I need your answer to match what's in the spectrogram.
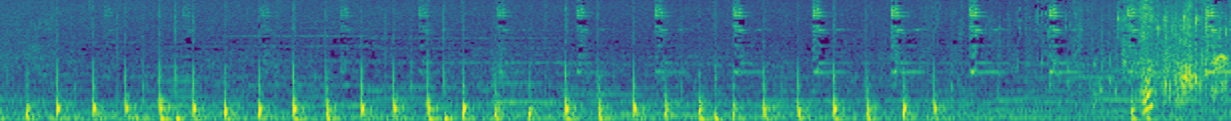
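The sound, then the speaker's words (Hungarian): A slimy beast in a video game, not water, slurps and squelches in a steady run of quick wet clicks over a low droning hum, ending in a louder gurgling wash. No one speaks. “Egy olyan bestia volt, ami nem kevenderül össze a vízzel, ugyanis az ilyen szörcsögös, nyálkás hangja van, de ha az nekünk jön, akkor nagyjából néven ilyet erőnket veszi le.”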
